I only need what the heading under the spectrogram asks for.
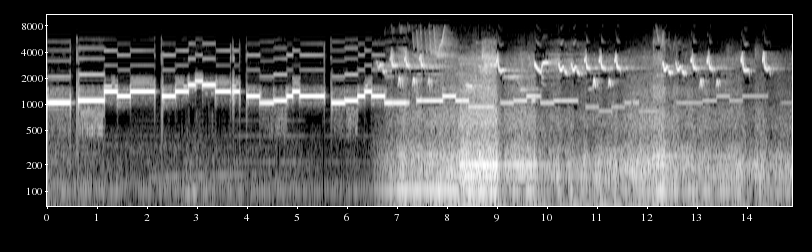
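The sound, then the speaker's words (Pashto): Birds in Germany mimic mobile phone ringtones: a clear, stepped, electronic-sounding melody with short pauses gives way to busy, high chirping and whistling birdsong. “په جرمني کې انټوتکی مرغان د موبایل د بیلابیلو زنګونو او نغمو نکلونه کوي”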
